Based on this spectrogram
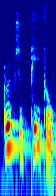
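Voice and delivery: high prissy mock voice; mock sanctimonious do-gooder voice; mocking flouncing do-gooder. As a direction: lampoon a preachy campaigner. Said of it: "flounce around saying".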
